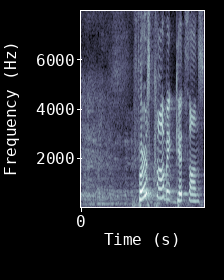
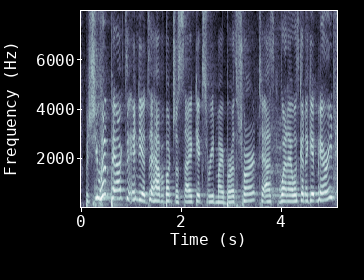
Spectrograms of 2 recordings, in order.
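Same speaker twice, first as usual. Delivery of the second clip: usual speaking voice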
